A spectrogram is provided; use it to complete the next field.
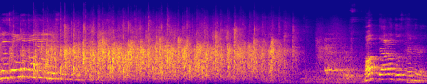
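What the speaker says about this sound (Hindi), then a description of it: "एक बार जोरदार तालियां।" An audience bursts into loud, sustained applause close by, with thumps and voices talking over the clapping, which fades briefly before picking up again.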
